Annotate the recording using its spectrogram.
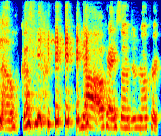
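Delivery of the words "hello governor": laughing mock British accent; playful pretend British accent. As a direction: imitate a British greeting through laughter. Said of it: "turns on her British accent".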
